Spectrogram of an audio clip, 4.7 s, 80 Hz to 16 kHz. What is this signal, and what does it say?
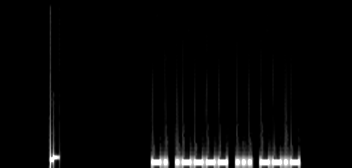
Morse code, heard as a keyed tone, about 28 wpm, 700 Hz. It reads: N1SQ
